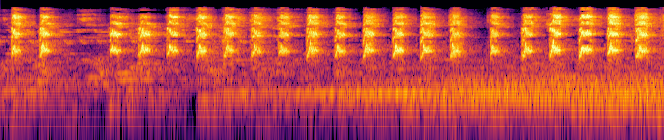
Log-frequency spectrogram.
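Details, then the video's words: Lovebird song meant for training other lovebirds toward varied singing: fast, even series of shrill high chirps, roughly three per second, over a faint low drone. "Masteran Ampuh Burung Love Bird"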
